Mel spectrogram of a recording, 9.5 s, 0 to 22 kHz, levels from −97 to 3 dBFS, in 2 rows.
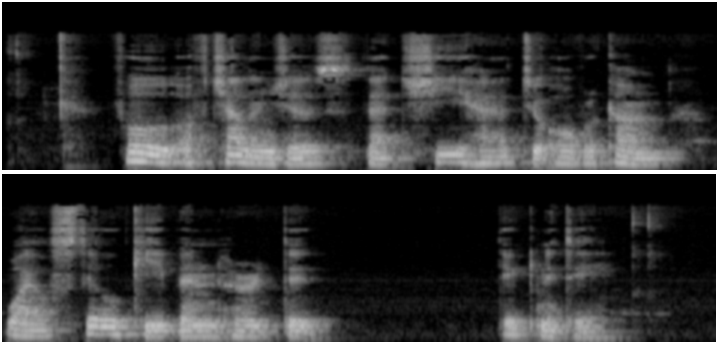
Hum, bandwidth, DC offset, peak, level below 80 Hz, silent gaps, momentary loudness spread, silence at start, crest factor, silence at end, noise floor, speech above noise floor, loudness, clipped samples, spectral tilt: none; 11.5 kHz; under 0.1%; -14 dBFS; -56 dBFS; none; 13 LU; 0.4 s; 16 dB; 0.65 s; -77 dBFS; 49 dB; -28 LUFS; under 0.1%; -5 dB/octave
